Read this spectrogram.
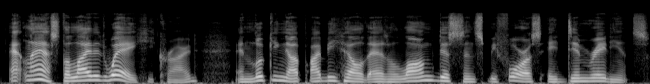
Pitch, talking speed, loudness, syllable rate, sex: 150 Hz, 195 wpm, -19 LUFS, 5.1 syllables/s, male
